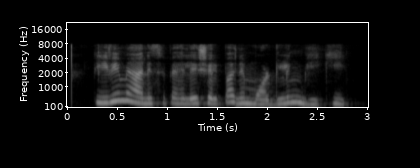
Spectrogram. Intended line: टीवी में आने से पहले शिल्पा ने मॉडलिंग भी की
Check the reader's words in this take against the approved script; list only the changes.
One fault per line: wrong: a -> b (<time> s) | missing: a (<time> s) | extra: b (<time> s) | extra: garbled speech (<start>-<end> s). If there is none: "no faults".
no faults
